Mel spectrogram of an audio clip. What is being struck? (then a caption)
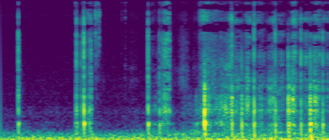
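Paperback book with paper cover. Long nails scratch and tap the cover of a beige paper-covered paperback, 'L'imaginaire', before the book is held up by its spine. Quiet, dry clicks and papery scratches come in quick irregular bursts, each dying away almost at once over a low, steady rumble.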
